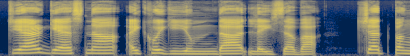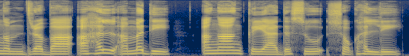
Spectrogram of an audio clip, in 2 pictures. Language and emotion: Manipuri, neutral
